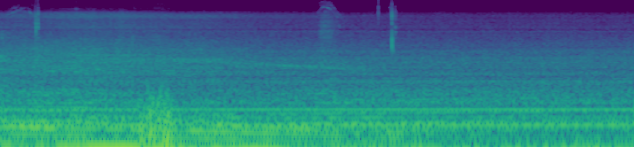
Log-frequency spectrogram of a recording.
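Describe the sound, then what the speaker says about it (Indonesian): Honda Scoopy scooter fitted with double carbon-kevlar clutch linings, its engine running at a steady low idle hum, close and continuous, with a brief rougher burst early on. "kita cek dulu suara mesinnya"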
